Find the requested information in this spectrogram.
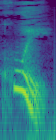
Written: hui4

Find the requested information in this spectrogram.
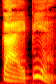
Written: gai3bian4

